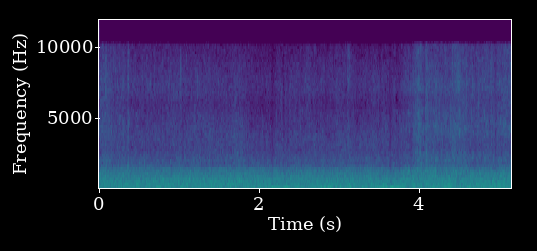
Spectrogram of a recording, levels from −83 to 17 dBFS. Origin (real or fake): real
